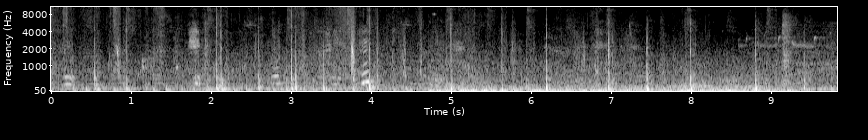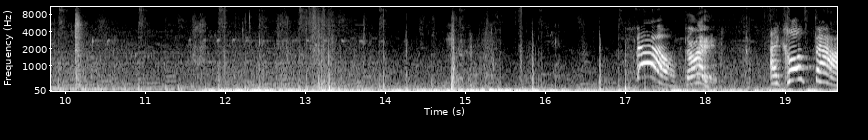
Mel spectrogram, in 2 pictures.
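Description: A foot kicks a soccer ball with dull thuds.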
